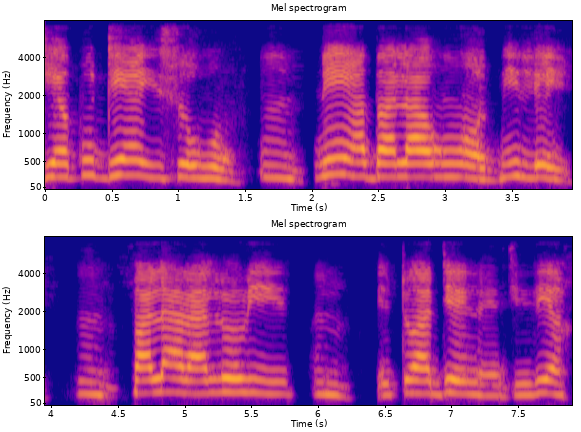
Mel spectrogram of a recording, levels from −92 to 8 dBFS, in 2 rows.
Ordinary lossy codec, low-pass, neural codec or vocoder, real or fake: none; 7.2 kHz; codec, 44.1 kHz, 1.7 kbps, Pupu-Codec; fake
